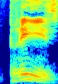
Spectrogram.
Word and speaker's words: prise: Une prise. Prise. Pr avec I. Ça se lit pris. S, on le sait, lorsqu'il est entre deux voyelles, il se lit z. Une prise.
